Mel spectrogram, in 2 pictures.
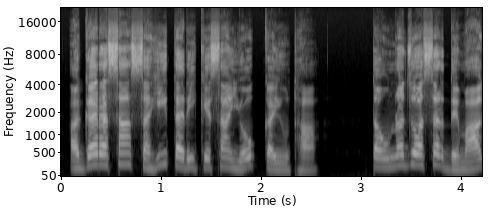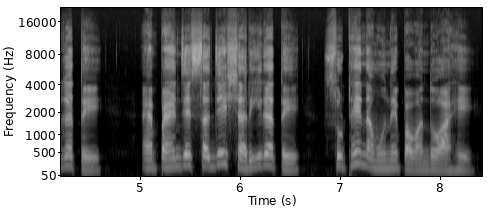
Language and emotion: Sindhi, neutral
